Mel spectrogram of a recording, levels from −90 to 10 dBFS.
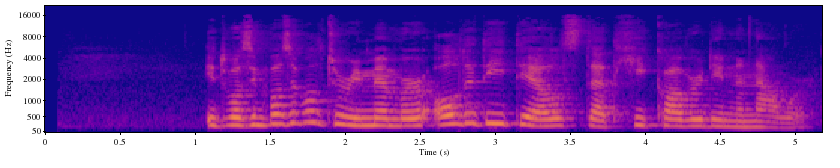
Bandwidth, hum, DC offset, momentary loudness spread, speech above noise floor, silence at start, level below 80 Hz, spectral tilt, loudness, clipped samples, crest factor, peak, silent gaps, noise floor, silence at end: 16 kHz; none; under 0.1%; 9 LU; 37 dB; 1.05 s; -86 dBFS; -5 dB/octave; -28 LUFS; under 0.1%; 16 dB; -12 dBFS; none; -65 dBFS; 0.1 s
